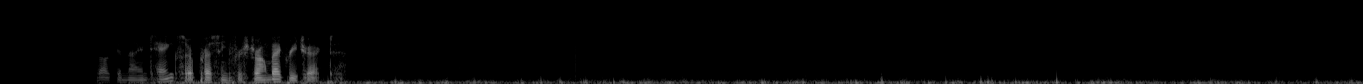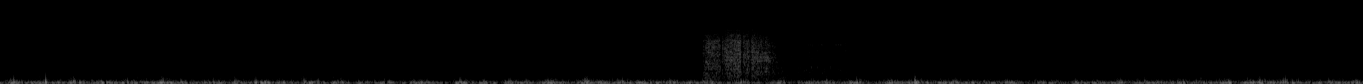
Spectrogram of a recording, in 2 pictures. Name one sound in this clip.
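A rocket vents vapour with a steady low rush from far off.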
